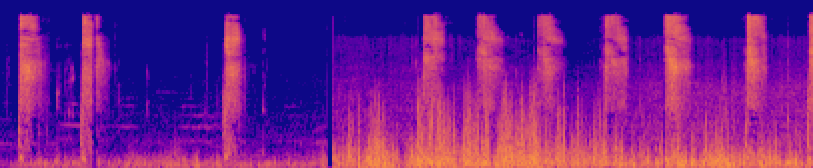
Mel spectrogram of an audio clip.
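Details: Male sneezer, part of a compilation of rapid sneezing attacks: about ten short, sharp sneezes in quick succession over steady rumbling background noise, a sneezing fit.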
